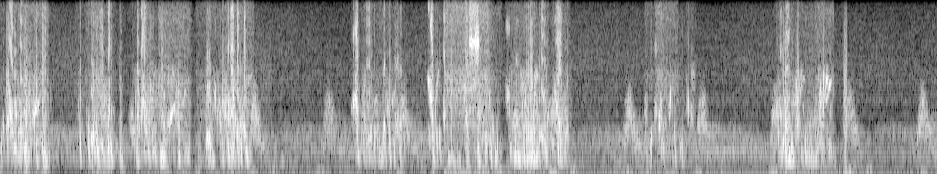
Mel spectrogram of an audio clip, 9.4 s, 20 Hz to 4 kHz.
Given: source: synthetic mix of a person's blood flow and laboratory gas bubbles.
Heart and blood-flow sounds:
Doppler ultrasound of blood flow; subclavian vein
0.00-0.55 s: bubbles
0.74-1.25 s: bubbles
1.28-1.92 s: bubbles
1.95-2.54 s: bubbles
3.50-4.08 s: bubbles
4.26-5.01 s: bubbles
5.05-5.71 s: bubbles
6.44-6.97 s: bubbles
7.75-8.36 s: bubbles
From the record:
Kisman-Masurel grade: 333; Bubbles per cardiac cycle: rolling drumbeat, 9 or more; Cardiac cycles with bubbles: 50 to 99%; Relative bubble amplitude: loud (0.450 to 0.775); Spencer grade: 3 (all of the cardiac periods contain showers or single bubble signals, but not dominating or overriding the cardiac motion signals); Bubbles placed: anywhere in the cardiac cycle

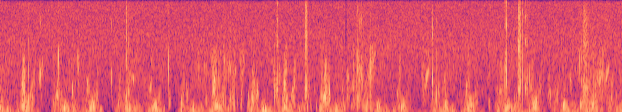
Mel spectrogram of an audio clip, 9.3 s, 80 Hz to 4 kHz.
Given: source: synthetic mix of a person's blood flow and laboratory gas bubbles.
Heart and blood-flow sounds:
Doppler ultrasound of blood flow; precordium
0.38-0.52 s: bubbles
0.57-0.67 s: bubbles
0.84-0.91 s: bubbles
1.05-1.21 s: bubbles
1.62-1.70 s: bubbles
1.85-2.01 s: bubbles
2.48-2.57 s: bubbles
2.94-3.66 s: bubbles
4.08-4.23 s: bubbles
4.49-4.96 s: bubbles
5.11-5.63 s: bubbles
6.30-6.76 s: bubbles
7.31-7.37 s: bubbles
7.46-7.97 s: bubbles
8.20-8.28 s: bubbles
8.53-8.58 s: bubbles
8.64-9.18 s: bubbles
From the record:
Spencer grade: 3 (all of the cardiac periods contain showers or single bubble signals, but not dominating or overriding the cardiac motion signals); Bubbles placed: only in the low amplitude regions of the cardiac cycle

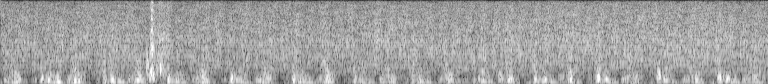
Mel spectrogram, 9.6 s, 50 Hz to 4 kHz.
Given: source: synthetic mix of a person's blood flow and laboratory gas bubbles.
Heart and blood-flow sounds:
Doppler ultrasound of blood flow; precordium
1.81-2.11 s: bubbles
From the record:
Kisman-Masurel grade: 113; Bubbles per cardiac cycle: 1 to 2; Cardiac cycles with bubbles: 1 to 10%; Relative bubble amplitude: loud (0.450 to 0.775); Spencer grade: 1 (occasional bubble signal discernible with the cardiac motion signal, with majority of cardiac periods free of bubbles); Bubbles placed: anywhere in the cardiac cycle

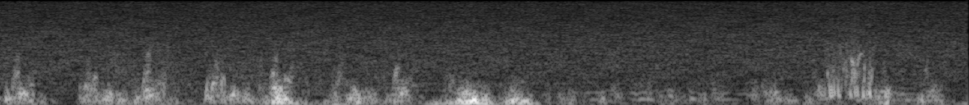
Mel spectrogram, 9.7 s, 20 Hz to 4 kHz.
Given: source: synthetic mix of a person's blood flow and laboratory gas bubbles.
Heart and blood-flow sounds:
Doppler ultrasound of blood flow; precordium
8.26-8.78 s: bubbles
From the record:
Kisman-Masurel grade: 121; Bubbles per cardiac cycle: 1 to 2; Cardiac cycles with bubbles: 10 to 50%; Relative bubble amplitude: barely perceptible (0.100 to 0.250); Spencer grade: 2 (many but less than half of the cardiac periods contain bubble signals, singularly or in groups); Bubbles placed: only in the low amplitude regions of the cardiac cycle

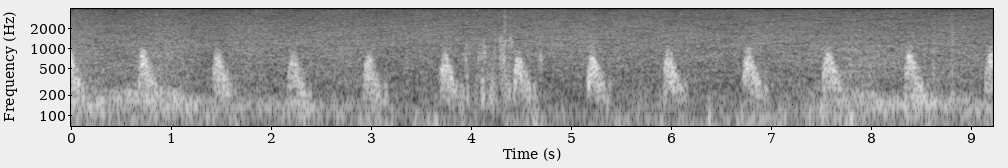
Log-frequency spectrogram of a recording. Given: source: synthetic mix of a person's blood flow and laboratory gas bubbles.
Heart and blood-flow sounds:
Doppler ultrasound of blood flow; subclavian vein
3.94-4.49 s: bubbles
From the record:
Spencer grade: 1 (occasional bubble signal discernible with the cardiac motion signal, with majority of cardiac periods free of bubbles); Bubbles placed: anywhere in the cardiac cycle

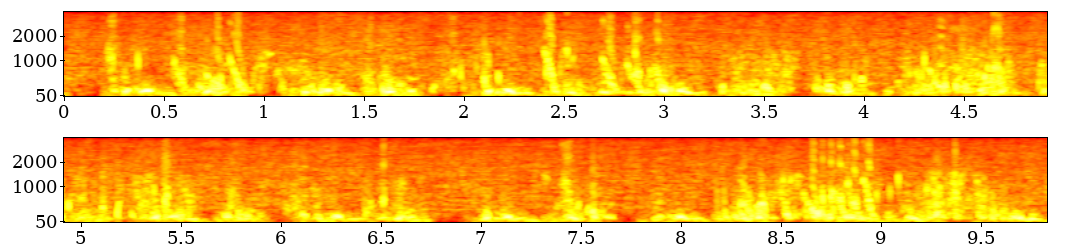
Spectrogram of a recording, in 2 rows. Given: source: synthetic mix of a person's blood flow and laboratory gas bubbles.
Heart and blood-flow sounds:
Doppler ultrasound of blood flow; precordium
0.21-0.29 s: bubbles
0.33-0.41 s: bubbles
0.53-0.61 s: bubbles
0.66-1.41 s: bubbles
1.48-2.21 s: bubbles
2.37-2.60 s: bubbles
2.66-3.08 s: bubbles
3.27-3.68 s: bubbles
3.74-4.05 s: bubbles
4.13-4.76 s: bubbles
4.85-5.59 s: bubbles
5.69-5.84 s: bubbles
6.01-6.18 s: bubbles
6.40-6.54 s: bubbles
6.58-6.64 s: bubbles
7.30-7.68 s: bubbles
8.16-9.12 s: bubbles
9.17-9.65 s: bubbles
9.82-9.84 s: bubbles
From the record:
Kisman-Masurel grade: 242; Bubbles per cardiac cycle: several, 3 to 8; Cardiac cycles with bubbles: 100%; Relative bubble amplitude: moderate (0.250 to 0.450); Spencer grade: 3 (all of the cardiac periods contain showers or single bubble signals, but not dominating or overriding the cardiac motion signals); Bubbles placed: anywhere in the cardiac cycle

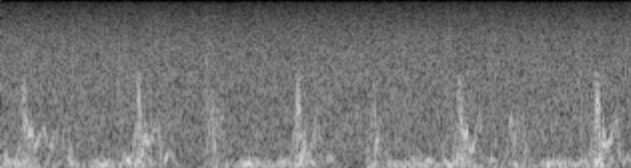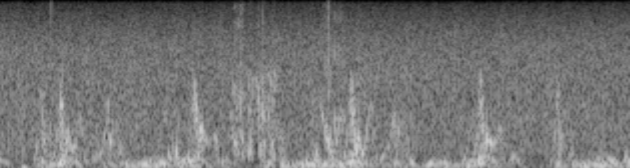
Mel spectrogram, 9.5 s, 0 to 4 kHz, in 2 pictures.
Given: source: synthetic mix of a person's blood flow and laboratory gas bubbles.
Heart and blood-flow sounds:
Doppler ultrasound of blood flow; precordium
5.95-6.11 s: bubbles
6.43-6.86 s: bubbles
7.03-7.38 s: bubbles
From the record:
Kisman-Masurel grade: 212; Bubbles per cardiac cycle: several, 3 to 8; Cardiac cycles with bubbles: 1 to 10%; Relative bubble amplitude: moderate (0.250 to 0.450); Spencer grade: 1 (occasional bubble signal discernible with the cardiac motion signal, with majority of cardiac periods free of bubbles); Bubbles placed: anywhere in the cardiac cycle

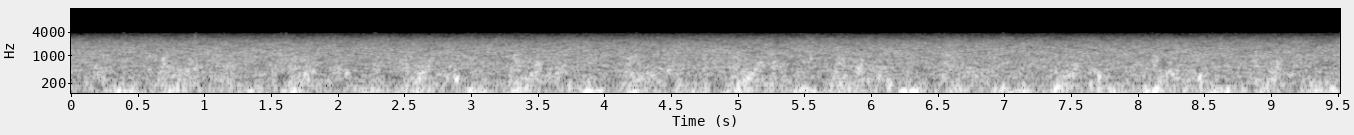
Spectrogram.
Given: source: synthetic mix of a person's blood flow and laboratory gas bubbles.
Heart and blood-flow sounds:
Doppler ultrasound of blood flow; precordium
0.36-0.42 s: bubbles
0.86-1.30 s: bubbles
1.47-1.64 s: bubbles
2.24-2.33 s: bubbles
5.52-5.59 s: bubbles
6.95-7.04 s: bubbles
7.60-7.70 s: bubbles
From the record:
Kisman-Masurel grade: 121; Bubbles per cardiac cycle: 1 to 2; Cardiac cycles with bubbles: 10 to 50%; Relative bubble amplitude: barely perceptible (0.100 to 0.250); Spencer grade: 2 (many but less than half of the cardiac periods contain bubble signals, singularly or in groups); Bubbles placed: anywhere in the cardiac cycle

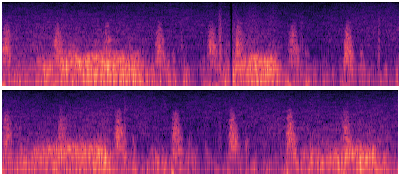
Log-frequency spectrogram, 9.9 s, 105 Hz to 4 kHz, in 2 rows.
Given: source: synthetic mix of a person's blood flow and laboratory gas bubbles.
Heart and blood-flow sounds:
Doppler ultrasound of blood flow; subclavian vein
no bubbles
From the record:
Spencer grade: 0 (complete lack of bubble signals)

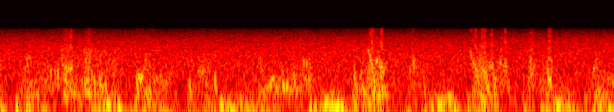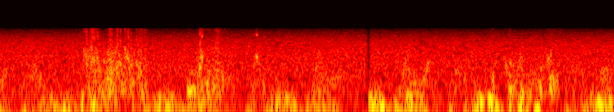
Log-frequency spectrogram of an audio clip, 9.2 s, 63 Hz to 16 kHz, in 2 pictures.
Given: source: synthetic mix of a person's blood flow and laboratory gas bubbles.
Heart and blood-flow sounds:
Doppler ultrasound of blood flow; precordium
0.34-0.90 s: bubbles
0.97-1.16 s: bubbles
1.39-1.66 s: bubbles
2.08-2.39 s: bubbles
2.62-3.15 s: bubbles
3.49-3.85 s: bubbles
3.94-4.20 s: bubbles
5.19-5.74 s: bubbles
5.99-6.40 s: bubbles
6.50-6.58 s: bubbles
8.27-8.51 s: bubbles
8.61-8.82 s: bubbles
9.08-9.21 s: bubbles
From the record:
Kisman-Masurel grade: 233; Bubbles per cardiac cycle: several, 3 to 8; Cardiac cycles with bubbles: 50 to 99%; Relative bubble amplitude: loud (0.450 to 0.775); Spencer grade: 3 (all of the cardiac periods contain showers or single bubble signals, but not dominating or overriding the cardiac motion signals); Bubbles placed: anywhere in the cardiac cycle

